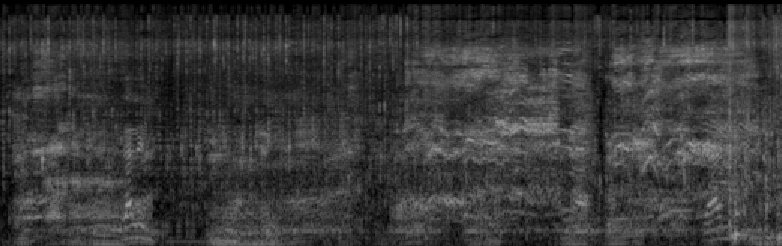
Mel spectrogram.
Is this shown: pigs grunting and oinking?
yes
